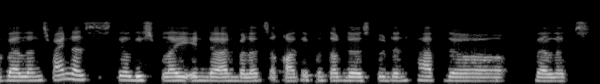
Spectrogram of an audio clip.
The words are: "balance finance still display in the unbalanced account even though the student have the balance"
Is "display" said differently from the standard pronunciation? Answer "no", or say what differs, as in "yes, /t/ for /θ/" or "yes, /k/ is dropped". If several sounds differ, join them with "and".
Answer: no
